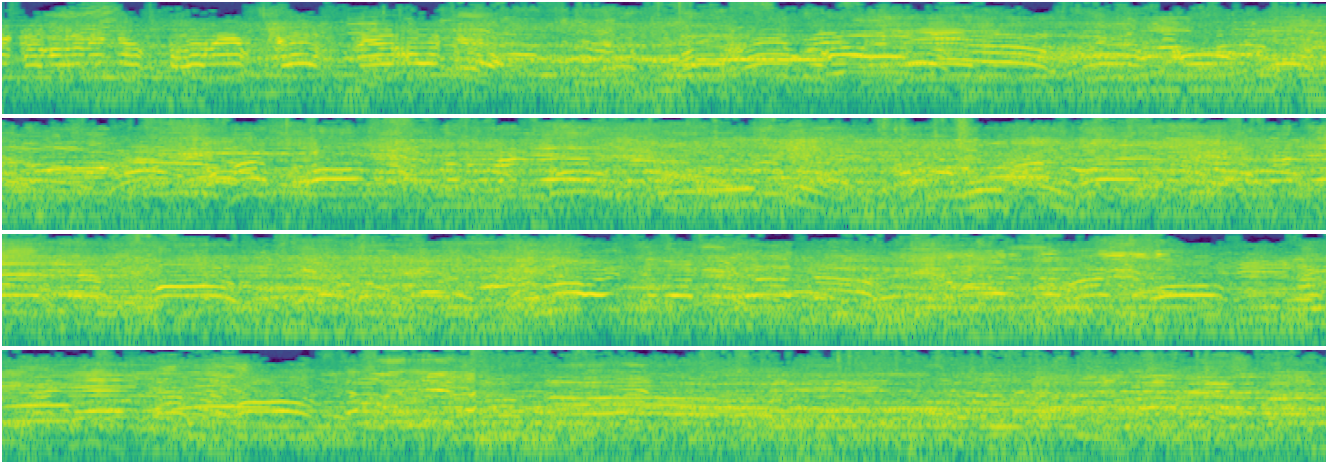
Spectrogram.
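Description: A large crowd of men and women clamours outdoors.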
